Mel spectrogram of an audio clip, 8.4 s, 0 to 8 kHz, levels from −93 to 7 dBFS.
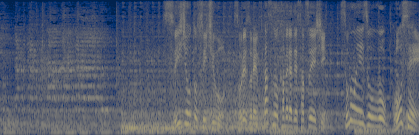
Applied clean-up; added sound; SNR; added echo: none; none; none; none.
